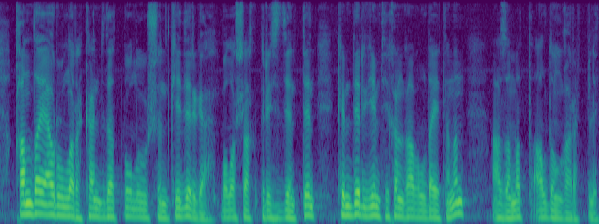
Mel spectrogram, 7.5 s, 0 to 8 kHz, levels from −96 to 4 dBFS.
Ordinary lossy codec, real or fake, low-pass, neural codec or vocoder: none; real; none; none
